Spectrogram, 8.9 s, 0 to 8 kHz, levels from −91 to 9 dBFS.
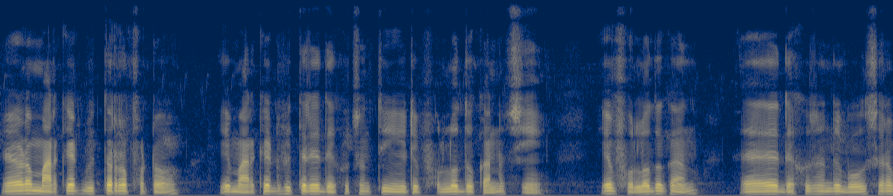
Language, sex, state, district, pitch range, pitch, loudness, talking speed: Odia, male, Odisha, Malkangiri, 100-115 Hz, 110 Hz, -20 LUFS, 140 wpm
